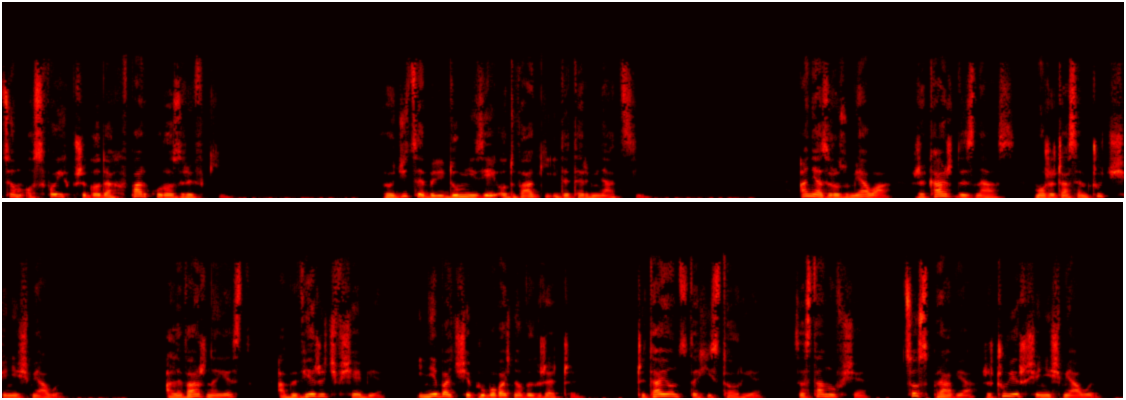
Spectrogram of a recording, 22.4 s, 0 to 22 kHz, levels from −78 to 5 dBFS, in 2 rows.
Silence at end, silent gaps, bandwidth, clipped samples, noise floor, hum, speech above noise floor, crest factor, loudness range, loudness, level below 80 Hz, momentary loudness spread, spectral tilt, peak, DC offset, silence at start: 0.25 s; none; 16 kHz; under 0.1%; -69 dBFS; none; 33 dB; 20 dB; 4 LU; -36 LUFS; -70 dBFS; 12 LU; -4 dB/octave; -18 dBFS; under 0.1%; 0 s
